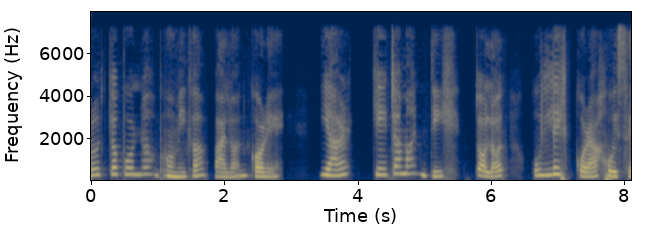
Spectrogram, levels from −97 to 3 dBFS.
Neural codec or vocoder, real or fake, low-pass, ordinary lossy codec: codec, 16 kHz, 0.8 kbps, ZipCodec; fake; 7.2 kHz; none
